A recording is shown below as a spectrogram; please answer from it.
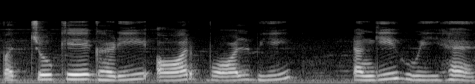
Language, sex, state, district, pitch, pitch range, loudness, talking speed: Hindi, female, Chhattisgarh, Raipur, 205 Hz, 195-230 Hz, -16 LUFS, 115 wpm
